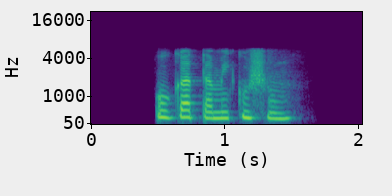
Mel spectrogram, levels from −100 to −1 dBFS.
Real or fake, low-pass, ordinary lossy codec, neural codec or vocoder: real; 5.4 kHz; Opus, 32 kbps; none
